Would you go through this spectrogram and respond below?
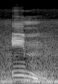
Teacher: आपकी जुबान जो है वो अनया से लेकर सनाया तक जो दांत है इनकी जड़ों पर आपकी जुबान की जो तर्फ है वह लगेगी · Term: नून का मखर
